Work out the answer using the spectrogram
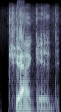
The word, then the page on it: jagged: American English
